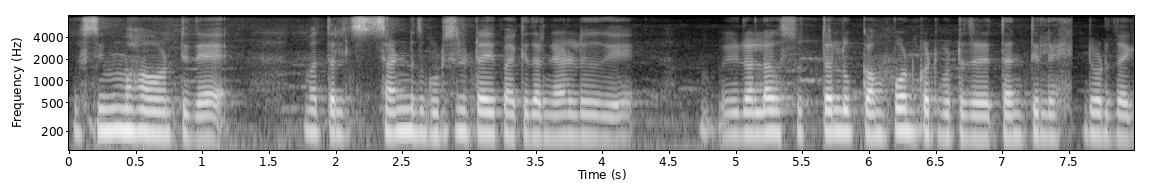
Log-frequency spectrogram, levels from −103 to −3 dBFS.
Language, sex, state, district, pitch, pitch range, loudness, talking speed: Kannada, male, Karnataka, Bijapur, 185 Hz, 170-195 Hz, -21 LUFS, 105 wpm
